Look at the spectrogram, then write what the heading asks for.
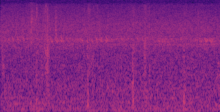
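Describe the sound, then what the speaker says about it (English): Footsteps of a player character walking through the survival game VEIN, a steady series of soft, evenly spaced treads over a constant background hum, fairly quiet and with no voices. "Our footsteps are pretty loud."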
